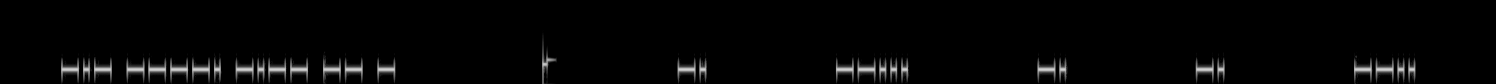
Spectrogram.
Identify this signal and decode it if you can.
Morse code, heard as a keyed tone, about 22 wpm, spaced as for 9 wpm, 700 Hz. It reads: K9YMT N7NNZ
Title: USA Call Signs - 5 Characters - 8x Character Spacing - 22wpm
